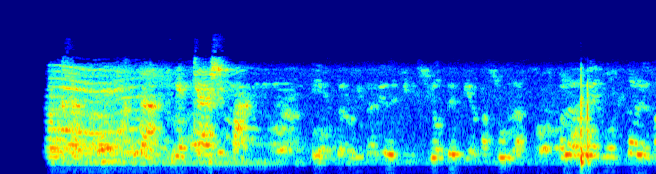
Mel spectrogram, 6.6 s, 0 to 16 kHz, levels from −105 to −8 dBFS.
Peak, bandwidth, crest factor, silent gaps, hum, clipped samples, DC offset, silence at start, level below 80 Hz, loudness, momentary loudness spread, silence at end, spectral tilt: -14 dBFS; 4.8 kHz; 22 dB; none; 60 Hz at -70 dBFS; under 0.1%; under 0.1%; 0.45 s; -88 dBFS; -36 LUFS; 14 LU; 0 s; 0.5 dB/octave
